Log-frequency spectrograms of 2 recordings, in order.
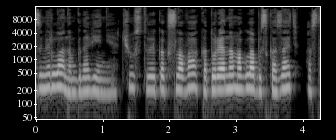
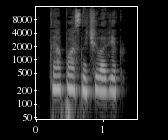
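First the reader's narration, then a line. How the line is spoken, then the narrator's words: Quiet woman's voice. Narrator (Russian): сказала женщина тихо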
